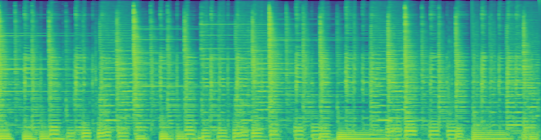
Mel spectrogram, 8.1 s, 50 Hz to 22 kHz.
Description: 28 Backing PT3.wav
